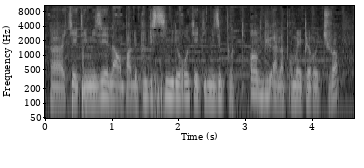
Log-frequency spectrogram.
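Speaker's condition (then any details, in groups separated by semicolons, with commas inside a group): No condition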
